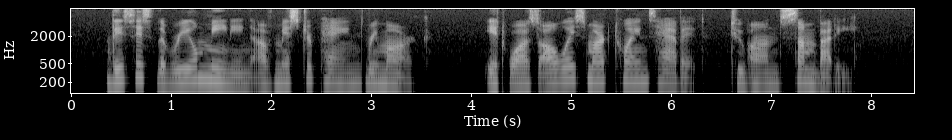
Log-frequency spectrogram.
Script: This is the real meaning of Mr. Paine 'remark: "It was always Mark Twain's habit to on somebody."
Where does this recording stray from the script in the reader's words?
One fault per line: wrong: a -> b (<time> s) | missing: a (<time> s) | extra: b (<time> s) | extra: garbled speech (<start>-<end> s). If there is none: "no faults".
no faults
